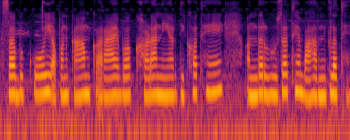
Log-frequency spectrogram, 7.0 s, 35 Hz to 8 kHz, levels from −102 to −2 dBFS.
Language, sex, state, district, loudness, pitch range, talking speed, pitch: Chhattisgarhi, female, Chhattisgarh, Sarguja, -27 LUFS, 200-215 Hz, 135 wpm, 205 Hz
